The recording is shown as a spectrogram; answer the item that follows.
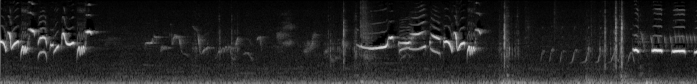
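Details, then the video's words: White-rumped shama practising its song: quick tumbling whistled notes, a pause with faint fragments, another varied warbling phrase with clicks, and a final series of level whistles. "Tiếng choè lửa hót đấu luyện giọng căng lửa"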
